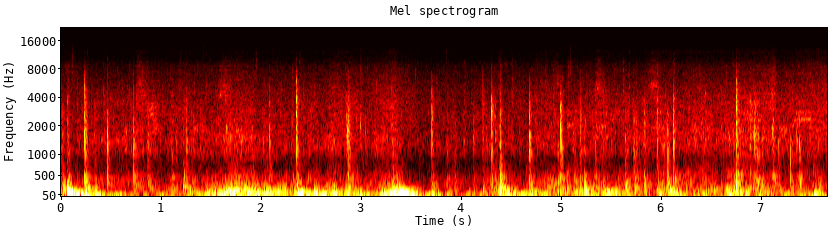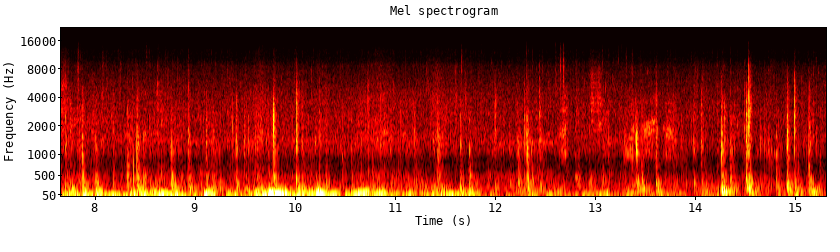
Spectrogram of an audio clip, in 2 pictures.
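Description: Light rain pattering in scattered sharp ticks, with low rumbling thumps now and then.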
